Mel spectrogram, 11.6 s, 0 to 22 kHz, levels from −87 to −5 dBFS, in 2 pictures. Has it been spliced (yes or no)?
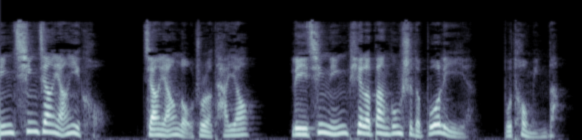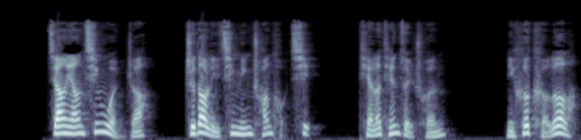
no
